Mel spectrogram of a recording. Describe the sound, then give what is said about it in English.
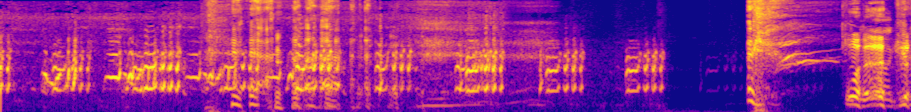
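Turkeys gobbling while mating: loud bursts of rapid, warbling gobbles separated by brief pauses, with a harsh sudden burst near the end. “That was the most dark and ominous turkey I've ever heard. Hold on. Is this turkey's mating? Is that turkey okay? They're mating.”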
